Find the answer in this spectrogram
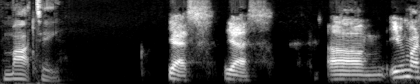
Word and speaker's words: Mati: before we went live it's very important to know how to pronunciate and and I get it you know sometimes you don't correct but it's motty yes yes um even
